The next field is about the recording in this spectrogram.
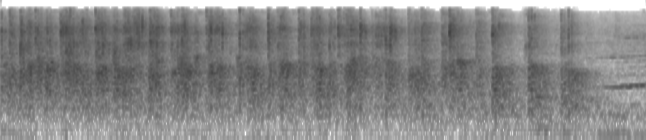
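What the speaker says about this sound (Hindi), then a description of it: "तालियों के साथ।" Guests at a Delilah Charity event clap together in a dense, continuous round of applause that stays loud throughout and thins slightly near the end.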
